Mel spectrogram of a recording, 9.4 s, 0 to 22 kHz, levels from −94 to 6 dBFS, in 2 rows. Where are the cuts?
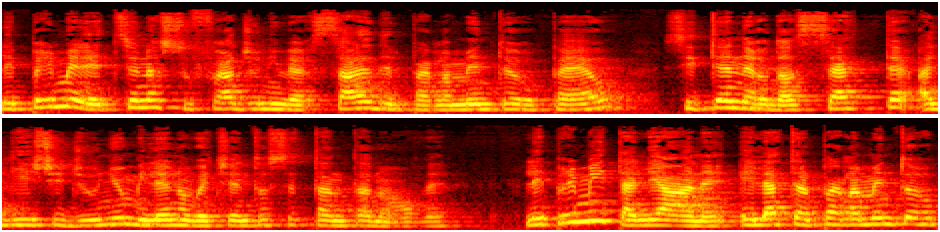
7.2 s

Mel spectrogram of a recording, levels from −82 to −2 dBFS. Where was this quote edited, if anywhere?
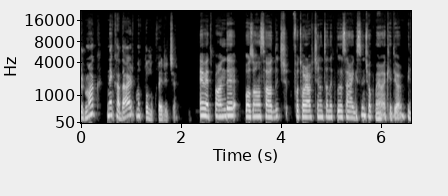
none

